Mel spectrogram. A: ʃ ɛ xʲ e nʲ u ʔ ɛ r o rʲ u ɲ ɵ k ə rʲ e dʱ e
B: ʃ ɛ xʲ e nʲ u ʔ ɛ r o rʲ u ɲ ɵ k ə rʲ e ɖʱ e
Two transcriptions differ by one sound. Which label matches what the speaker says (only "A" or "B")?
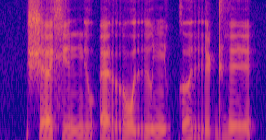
B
